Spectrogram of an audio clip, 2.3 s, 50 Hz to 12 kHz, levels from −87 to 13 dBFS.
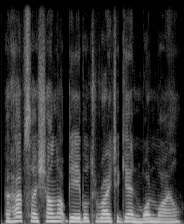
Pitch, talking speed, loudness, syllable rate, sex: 190 Hz, 285 wpm, -16 LUFS, 7.7 syllables/s, female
